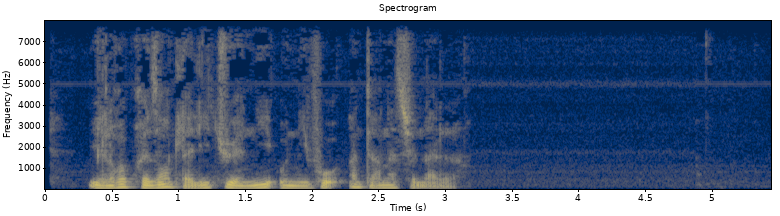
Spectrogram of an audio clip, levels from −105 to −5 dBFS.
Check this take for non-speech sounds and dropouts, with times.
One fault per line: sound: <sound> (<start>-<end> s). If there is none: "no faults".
no faults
